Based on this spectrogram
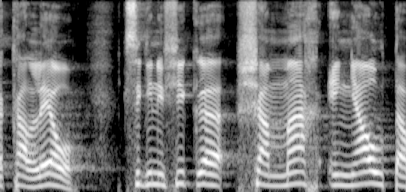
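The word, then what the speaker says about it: καλέω: Eu fiquei curioso de saber o que significava essa palavra, esse verbo chamou no grego, se pronuncia kalel, que significa chamar em alta voz, proferir em alta voz, convidar, chamar pelo nome.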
